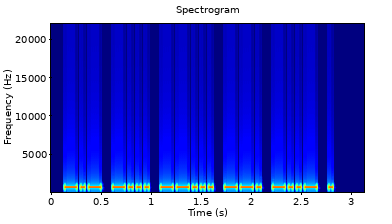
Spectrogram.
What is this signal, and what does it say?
Morse code, heard as a keyed tone, about 30 wpm, 700 Hz. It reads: KB7GXE
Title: USA Callsign DE Callsign - 6 Characters - 30wpm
